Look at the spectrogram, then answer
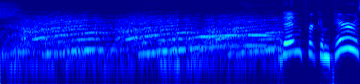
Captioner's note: alarm blaring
